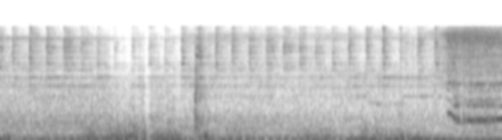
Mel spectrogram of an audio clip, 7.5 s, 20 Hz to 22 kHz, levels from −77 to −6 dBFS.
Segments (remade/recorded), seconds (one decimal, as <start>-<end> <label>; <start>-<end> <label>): 0.0-7.5 recorded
